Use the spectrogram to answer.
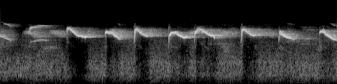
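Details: Caged white-eye on 9 December 2018, due for deworming, sings a thin, shrill series of falling whistled notes repeated roughly every third of a second, starting softly then growing loud.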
